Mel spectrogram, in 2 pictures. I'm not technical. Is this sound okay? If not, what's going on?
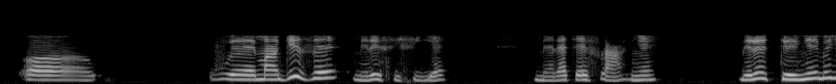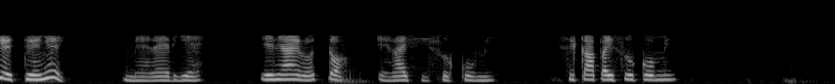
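Yes, nothing here is broken; it's speech sent the way an ordinary landline phone call carries it, so it sounds a bit narrow with nothing above about 3.8 kHz, which is simply how telephone lines pass sound along.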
